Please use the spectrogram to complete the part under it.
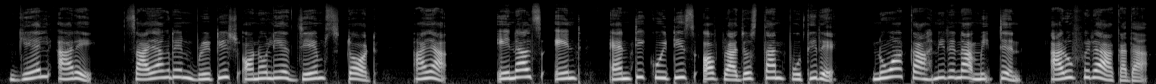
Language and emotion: Santali, neutral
